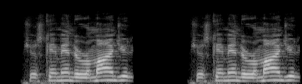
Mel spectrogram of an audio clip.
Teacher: So all of that just came is part of our rising intonation. And notice the T is gone.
